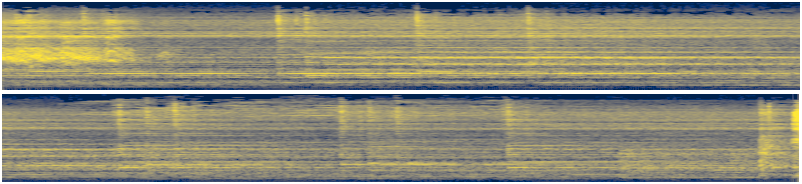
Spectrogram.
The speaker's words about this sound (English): I don't know, but when I go outside, the crows follow me around, making a racket.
